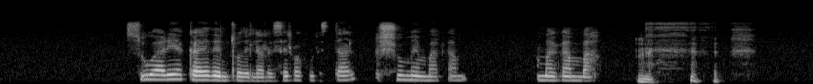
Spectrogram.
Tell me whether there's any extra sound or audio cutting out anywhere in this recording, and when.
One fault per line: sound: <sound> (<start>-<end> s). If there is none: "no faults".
sound: laugh (6.3-7.6 s)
